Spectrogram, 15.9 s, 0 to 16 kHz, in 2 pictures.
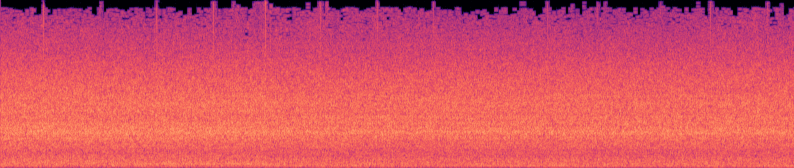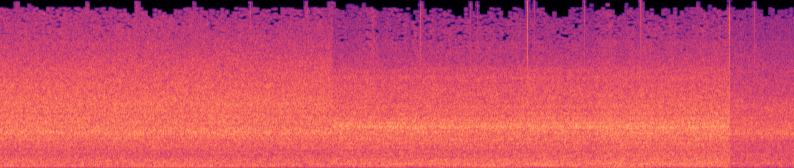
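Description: Steady hum and rushing noise of a stopped E2 series Shinkansen at the platform with its onboard equipment running. The noise drops a step shortly before the end.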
